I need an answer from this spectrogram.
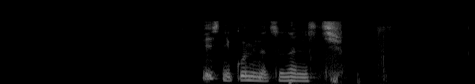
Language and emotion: Russian, neutral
